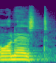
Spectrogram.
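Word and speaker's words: honest: उसी तरह ऑनेस्ट या एयरेस, HEIRESS, एयरेस।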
